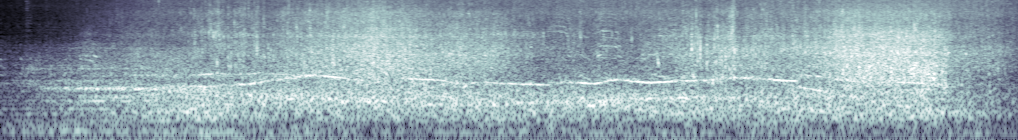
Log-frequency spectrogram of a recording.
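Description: Sea surf: a steady wash of waves that swells up over the first few seconds and fades away at the end. A thin wavering tone drifts up and down through the middle.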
